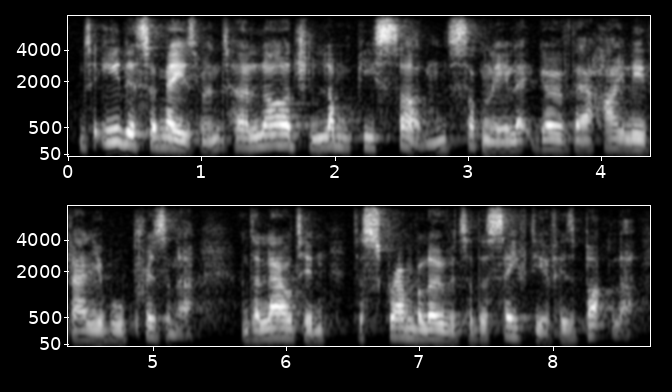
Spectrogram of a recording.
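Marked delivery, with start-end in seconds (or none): none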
